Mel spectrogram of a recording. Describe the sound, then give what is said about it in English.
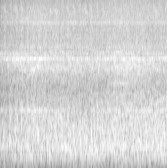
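A private helicopter in flight above a farm, giving a dense, steady rotor and engine roar that stays even and unbroken throughout. “Now I've climbed into the farm's private helicopter, and from the sky, it's hard to tell that these white blocks below us aren't buildings.”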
